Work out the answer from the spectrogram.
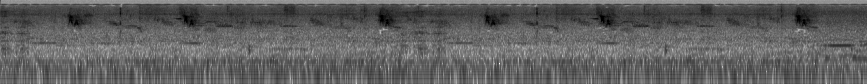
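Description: Small birds chirping: short, high chirps repeating about once a second over a steady low background rumble.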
